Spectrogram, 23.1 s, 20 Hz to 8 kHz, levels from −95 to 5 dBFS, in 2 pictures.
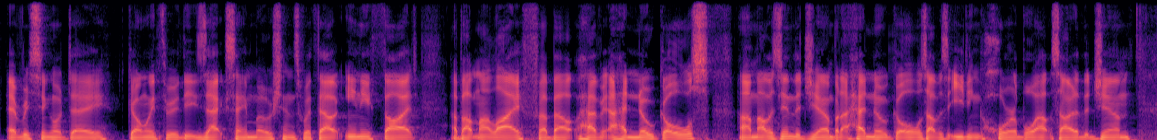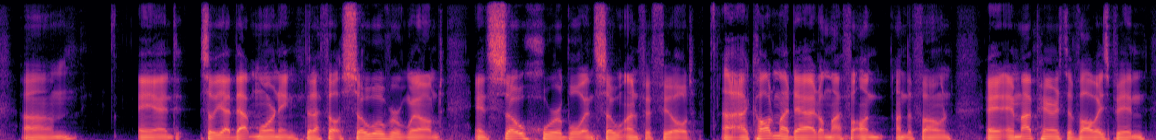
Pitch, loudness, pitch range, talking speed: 110 Hz, -24 LUFS, 100-115 Hz, 190 wpm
